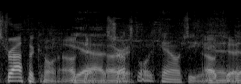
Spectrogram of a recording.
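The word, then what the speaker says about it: Strathcona: too that help so is that how to pronounce straa cona stona count I've been mispronouncing I've been I've just been saying Strath cona okay so it's stona okay yeah stona County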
